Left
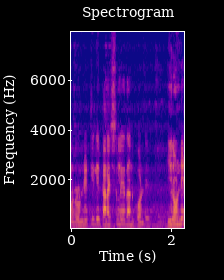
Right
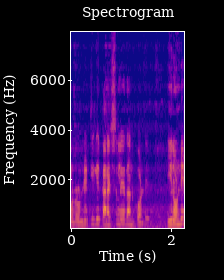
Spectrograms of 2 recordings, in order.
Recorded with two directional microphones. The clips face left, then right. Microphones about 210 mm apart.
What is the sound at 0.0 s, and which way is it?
Speech, 10° right (ahead or behind).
